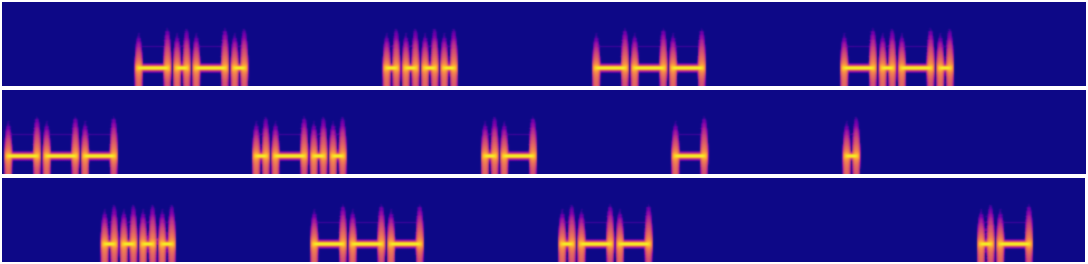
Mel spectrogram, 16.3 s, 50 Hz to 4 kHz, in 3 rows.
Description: Morse code, heard as a keyed tone, about 25 wpm, spaced as for 10 wpm, 550 Hz. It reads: CHOCOLATE HOW A
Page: news headlines in morse code at 10 wpm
